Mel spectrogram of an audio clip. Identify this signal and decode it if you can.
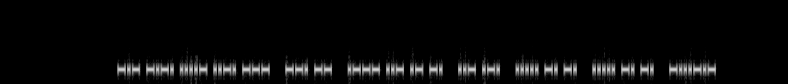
Morse code, heard as a keyed tone, about 52 wpm, 690 Hz. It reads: KC4FO GM JUAN UR 5NN 5NN <BK>
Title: SOTA QSO Practice 50wpm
